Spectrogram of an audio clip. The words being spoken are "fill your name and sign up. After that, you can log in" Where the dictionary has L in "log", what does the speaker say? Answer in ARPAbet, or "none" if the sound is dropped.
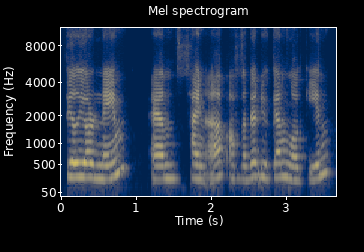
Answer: W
